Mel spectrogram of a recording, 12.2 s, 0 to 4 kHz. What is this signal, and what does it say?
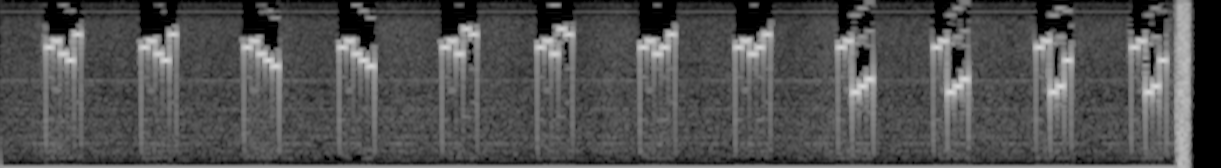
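Five-tone selective call (ZVEI), heard as quick runs of five tones, tones of about 70 ms. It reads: 89760 89760 89765 89765 89770 89770 89780 89780 89123 89123 89126 89126
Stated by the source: ZVEI five-tone selective call received by SDR.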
